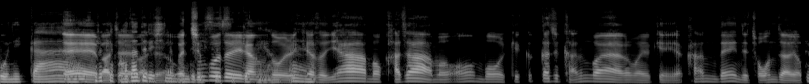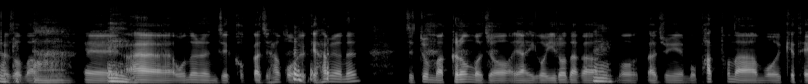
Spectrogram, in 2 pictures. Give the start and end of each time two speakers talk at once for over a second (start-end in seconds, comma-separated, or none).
0.6-3.2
